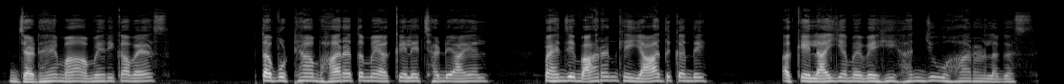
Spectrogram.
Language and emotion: Sindhi, sad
